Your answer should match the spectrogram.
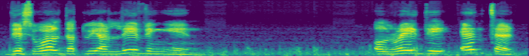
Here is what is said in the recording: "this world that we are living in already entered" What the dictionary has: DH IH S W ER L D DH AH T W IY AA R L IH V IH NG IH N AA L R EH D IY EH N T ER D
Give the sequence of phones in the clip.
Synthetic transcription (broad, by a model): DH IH S W ER L D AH T W IY AA R L IH V IH NG IH N AA L R EH D IY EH N T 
